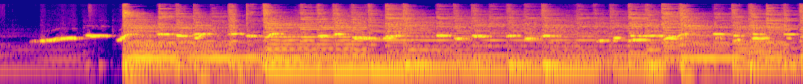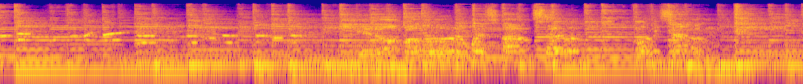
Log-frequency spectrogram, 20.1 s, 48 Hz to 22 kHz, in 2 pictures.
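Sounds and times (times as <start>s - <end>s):
full instrumental backing music: 0.0s - 20.0s
person whistling a flowing melody: 0.4s - 17.4s.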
